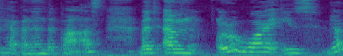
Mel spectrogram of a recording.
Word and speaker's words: Uruguay: But Uruguay is, do I pronounce it correctly, by the way? Uruguay, right? The pronunciation is Uruguay. Uruguay.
